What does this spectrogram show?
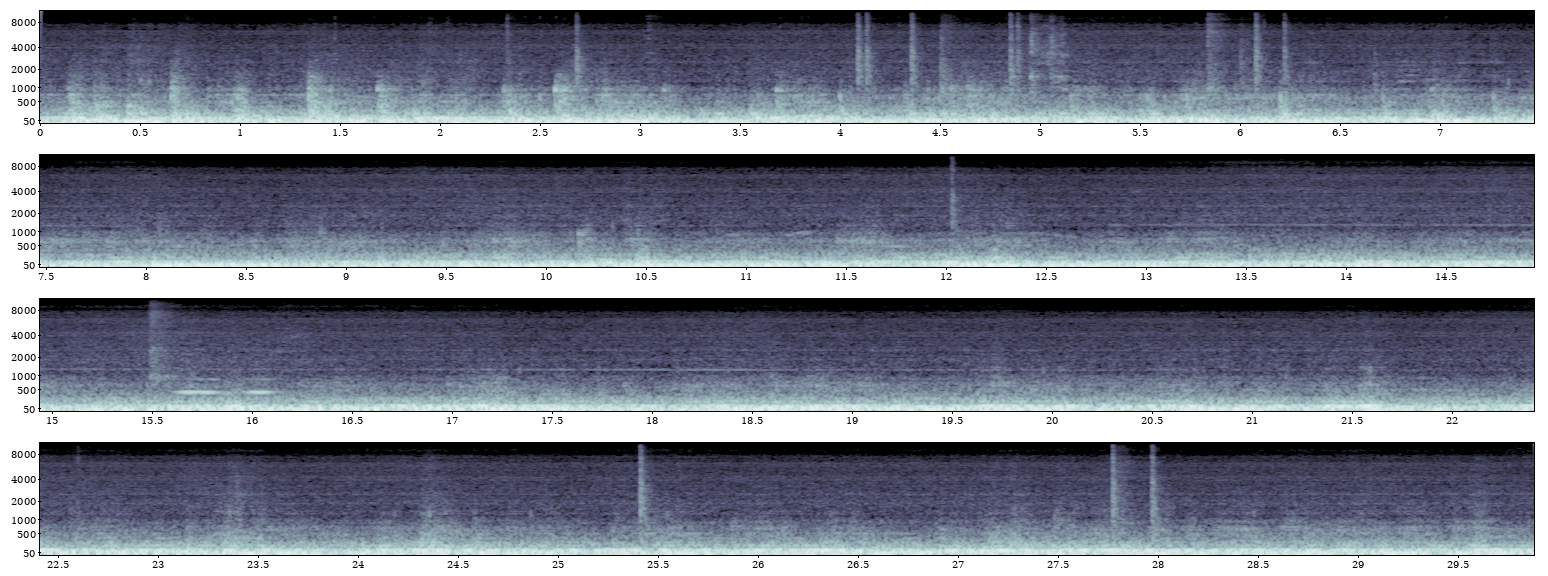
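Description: Russian passenger train carriage running at speed, heard from inside: a steady low rumble of wheels on track, with scattered sharp clicks and knocks, most of them in the first few seconds.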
